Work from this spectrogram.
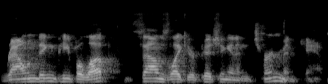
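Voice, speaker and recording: A man's voice: medium pitch, expressive, normal speed, bright, forceful tone. A man playing a blunt, brash, dismissive boss god with a punchy delivery in a comedy table read.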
